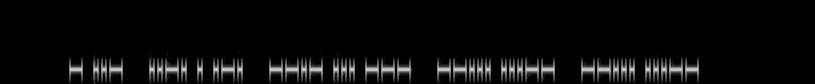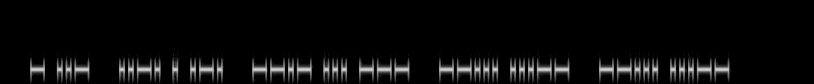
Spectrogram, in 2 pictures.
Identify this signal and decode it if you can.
Morse code, heard as a keyed tone, about 28 wpm, 700 Hz. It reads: TU FER QSO 73 73 TU FER QSO 73 73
